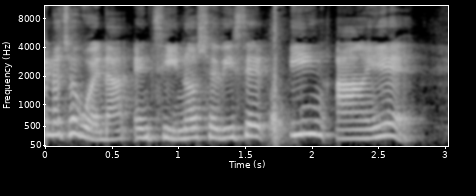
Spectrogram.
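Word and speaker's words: 平安夜: Pues porque nochebuena en chino se dice PINGANYE y manzana se dice PINGGUO y ya sabes lo que les gusta a los chinos los juegos de palabras.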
